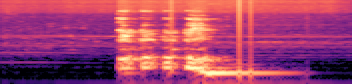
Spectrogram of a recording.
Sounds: Throat clearing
